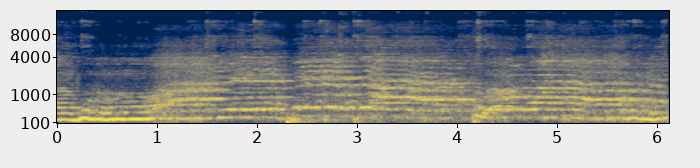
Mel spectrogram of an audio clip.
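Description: Group of men singing a maulid chant together into microphones, holding long notes and gliding between them.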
